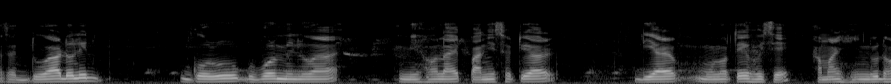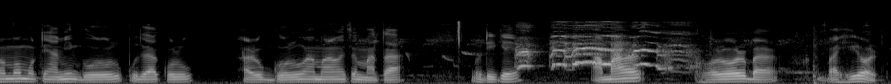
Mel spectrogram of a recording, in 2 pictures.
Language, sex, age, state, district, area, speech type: Assamese, male, 30-45, Assam, Sivasagar, rural, spontaneous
